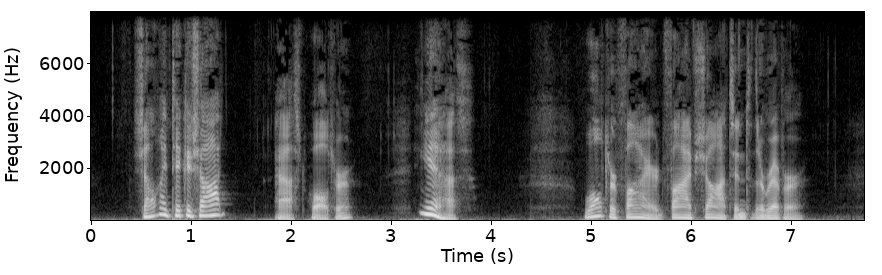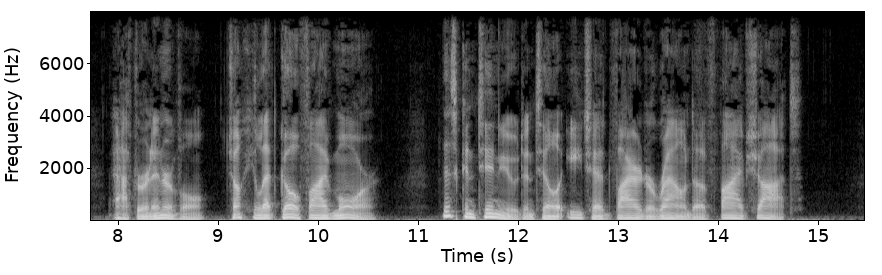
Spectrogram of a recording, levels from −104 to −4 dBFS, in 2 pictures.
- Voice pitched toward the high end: No, very low, 95 Hz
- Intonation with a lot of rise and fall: Yes, wide, 6.4 semitones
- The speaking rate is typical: No, slow, 130 wpm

